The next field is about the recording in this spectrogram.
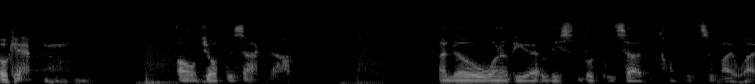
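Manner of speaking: hushed, confiding tone, showman manner dropped. The carnival leader leans into both of them to drop his act, leaning in. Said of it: "Yeah, I'm the main carnival leader, / Then he leans into both of you. / Yeah, I'm the main carnival leader, / As he goes back to his regular hyped up voice".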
